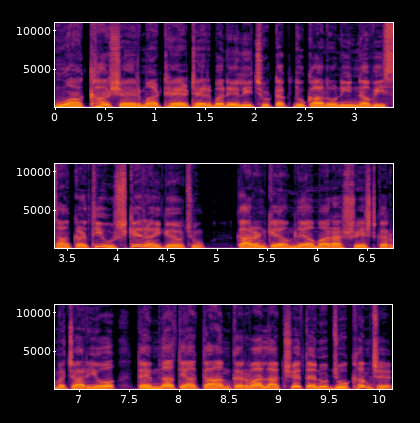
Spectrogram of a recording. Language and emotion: Gujarati, fearful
